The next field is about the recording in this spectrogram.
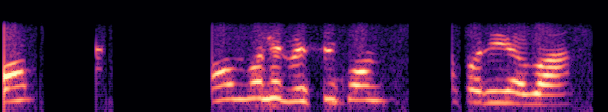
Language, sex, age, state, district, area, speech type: Odia, female, 18-30, Odisha, Subarnapur, urban, conversation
